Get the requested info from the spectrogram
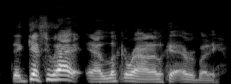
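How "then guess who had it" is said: higher, louder gleeful tease; teasing reveal. Retold or imitated. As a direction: dangle the reveal. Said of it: "I'm like".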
